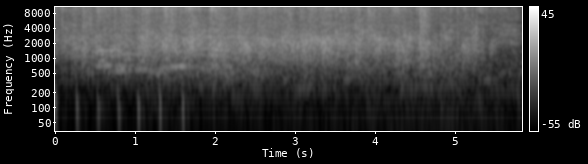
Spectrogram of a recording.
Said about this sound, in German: Dankeschön, großen Applaus für euch!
